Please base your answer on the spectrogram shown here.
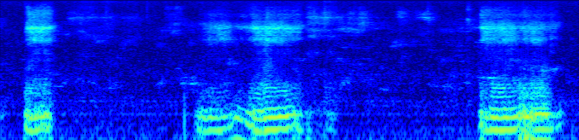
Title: My Staffie snoring so loudly I couldn't hear the tv! 😮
